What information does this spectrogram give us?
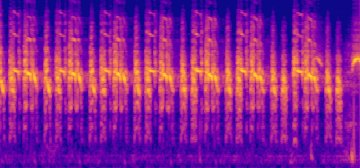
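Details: Grey francolin, a Pakistani hunting lure call: a continuous run of loud, harsh, squeaky syllables, rising and falling in quick succession, ending on a clear high whistled note.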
